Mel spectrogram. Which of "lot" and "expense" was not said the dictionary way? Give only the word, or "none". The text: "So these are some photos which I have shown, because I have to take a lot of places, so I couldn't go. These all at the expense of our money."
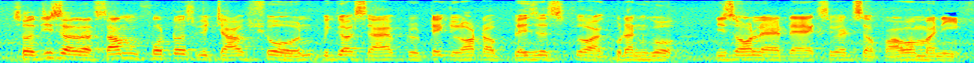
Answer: expense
